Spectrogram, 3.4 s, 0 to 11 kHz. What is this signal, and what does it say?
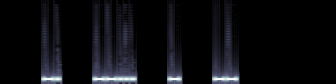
Morse code, heard as a keyed tone, about 40 wpm, spaced as for 19 wpm, 690 Hz. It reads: N7TM
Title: USA Call Signs - 4x Character Spacing - 40wpm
